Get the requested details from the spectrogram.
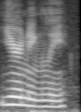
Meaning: With yearning; with desire; longingly
- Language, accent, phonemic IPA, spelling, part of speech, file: English, US, /ˈjɝnɪŋli/, yearningly, adverb, En-us-yearningly.ogg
